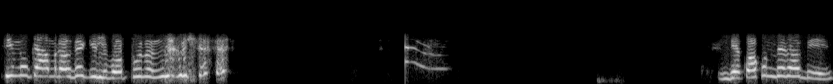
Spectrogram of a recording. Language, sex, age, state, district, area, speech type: Bengali, female, 18-30, West Bengal, Murshidabad, rural, conversation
